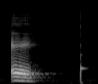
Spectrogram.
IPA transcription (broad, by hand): ɛ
